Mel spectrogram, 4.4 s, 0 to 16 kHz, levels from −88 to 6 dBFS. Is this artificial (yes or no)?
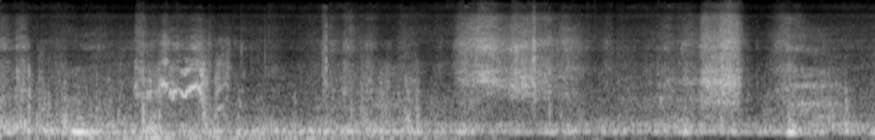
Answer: yes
